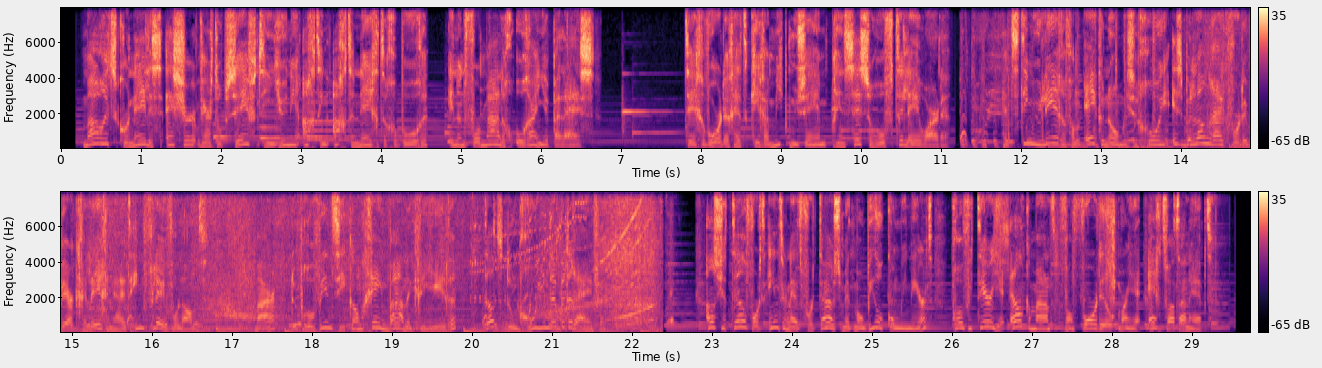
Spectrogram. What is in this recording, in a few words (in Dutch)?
corporate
